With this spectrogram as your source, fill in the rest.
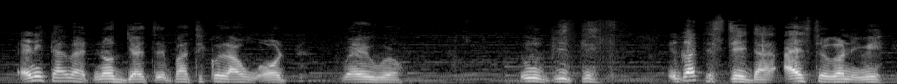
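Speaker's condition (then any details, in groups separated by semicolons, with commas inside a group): Cerebral palsy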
